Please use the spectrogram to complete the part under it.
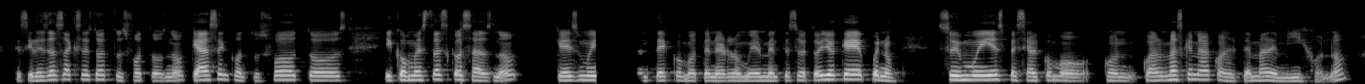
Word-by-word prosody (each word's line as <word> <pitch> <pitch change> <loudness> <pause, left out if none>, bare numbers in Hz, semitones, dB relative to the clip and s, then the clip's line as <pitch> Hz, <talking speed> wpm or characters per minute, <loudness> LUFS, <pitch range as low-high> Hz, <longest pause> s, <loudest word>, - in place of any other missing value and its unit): que - - -7
si - - -3
les 185 +1 -1
das 215 +2 -1
acceso 225 -1 -2
a 225 0 -4
tus 185 -5 -7
fotos, 170 -2 -3
¿no? 205 +4 -3
¿Qué - - +3
hacen 210 +2 +3
con 185 -5 -4
tus 165 -1 -13
fotos? 195 -2 0 0.4
Y 195 - +1
como 205 0 +3
estas 225 +2 -1
cosas, 180 -4 0
¿no? 225 +5 -2 0.3
Que 190 -1 +2
es 190 0 -2
muy 200 -1 +3 0.4
importante 180 +1 -3
como 185 -3 -2
tenerlo 170 0 0
muy 175 0 +1
en 175 +1 +2
mente. 175 +1 -1
Sobre 190 +1 -2
todo - - +2
yo 225 0 +5
que, 230 -2 +6
bueno, 175 -3 +1 0.4
soy 210 -2 +5
muy 210 0 +6
especial 190 -4 -1
como 170 -4 -3
con 170 -2 -3
con 185 +3 -1
más 215 0 +2
que 235 - -2
nada 215 -1 0
con 185 - -2
el 165 -1 -5
tema 185 +2 0
de 175 -3 +3
mi 155 +1 -2
hijo, 160 +1 -11
¿no? 230 +8 -6
190 Hz, 215 wpm, -21 LUFS, 175-210 Hz, 0.4 s, que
